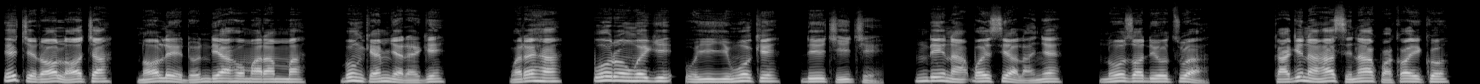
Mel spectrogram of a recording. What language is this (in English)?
Igbo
